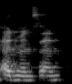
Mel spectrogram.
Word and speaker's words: Edmondson: neal and you didn't you did say it correctly edmondson somebody did the research joking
